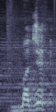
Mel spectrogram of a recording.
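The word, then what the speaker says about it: budget: शब्द है बजट बजट की स्पेलिंग में डी को ध्यान देना होगा जो कि यहां silent next word capital gain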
